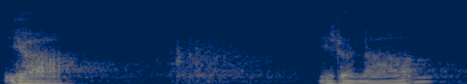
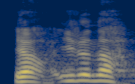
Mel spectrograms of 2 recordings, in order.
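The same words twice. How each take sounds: First: It is said timidly and meekly. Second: It is said boldly and commandingly.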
